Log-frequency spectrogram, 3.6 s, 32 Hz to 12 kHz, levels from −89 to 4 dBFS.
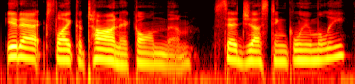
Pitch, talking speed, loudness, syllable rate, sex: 170 Hz, 170 wpm, -19 LUFS, 4.3 syllables/s, female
